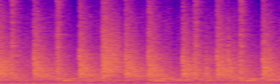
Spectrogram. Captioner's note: none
